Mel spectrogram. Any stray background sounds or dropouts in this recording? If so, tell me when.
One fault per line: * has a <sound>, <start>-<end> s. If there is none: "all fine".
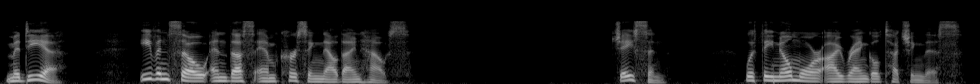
all fine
